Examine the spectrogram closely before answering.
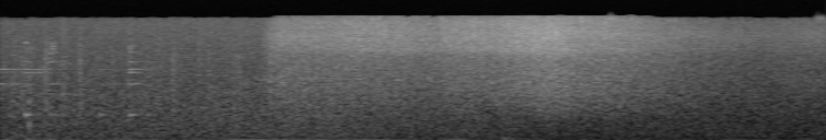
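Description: A soft rushing hiss of outdoor ambience swells in about two seconds in, peaks near the middle and fades away again.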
